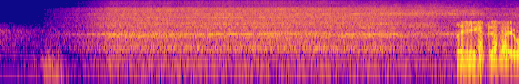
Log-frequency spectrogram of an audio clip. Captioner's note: plane engine rumbling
